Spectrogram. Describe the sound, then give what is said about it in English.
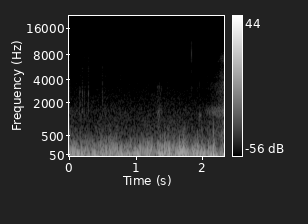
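Wind gusting upwards of 20 miles an hour sweeps across a baseball field during a Marysville versus Marine City game, a quiet, steady low buffeting rumble with no talk. “So wind again picking up to right field upwards of 20 miles an hour.”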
